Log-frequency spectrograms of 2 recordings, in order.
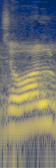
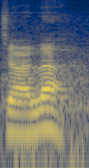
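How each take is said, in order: First: The word ends on the consonant with no vowel. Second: A vowel is sounded after the final consonant. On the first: The speaker calls it wrong. "জলকে জল বলা যাবে না" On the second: The speaker calls it right. "বলবো জলা"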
